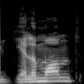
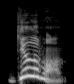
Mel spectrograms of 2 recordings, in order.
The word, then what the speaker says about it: Guillemot: It is just, at this point, so those of you that don't know, there is currently massive talks between the Guillemot brothers, the founders of Ubisoft.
